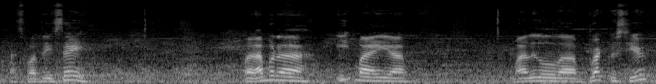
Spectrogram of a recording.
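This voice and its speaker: Long, frequent pauses break up the speech. Noticeable background noise and audible room echo fill the recording. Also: man, fairly high pitch for a man, ordinary pitch variation, fairly slow pace. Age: 60s. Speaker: vlogger. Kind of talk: casual vlog monologue. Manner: halting, many repeated words.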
